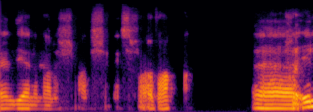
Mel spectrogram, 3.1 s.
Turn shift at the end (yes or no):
no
